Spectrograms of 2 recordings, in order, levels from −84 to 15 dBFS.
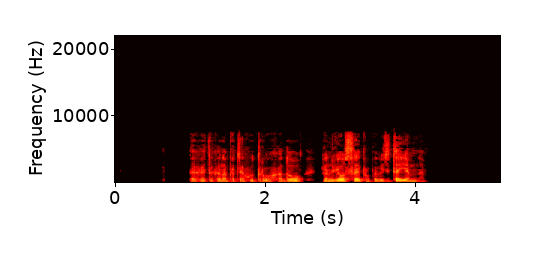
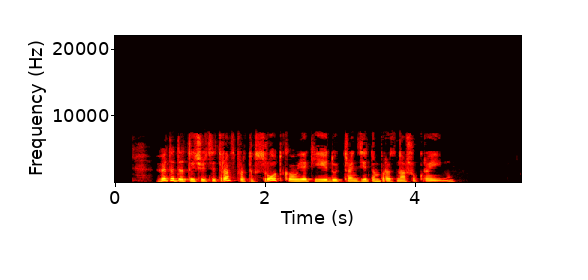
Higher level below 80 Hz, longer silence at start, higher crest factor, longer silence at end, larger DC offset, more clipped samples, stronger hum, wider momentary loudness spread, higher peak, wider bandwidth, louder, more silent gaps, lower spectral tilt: second, -66 dBFS vs -60 dBFS; first, 1 s vs 0.55 s; first, 22 dB vs 16 dB; about the same, 1 s vs 0.9 s; neither; neither; neither; about the same, 11 LU vs 9 LU; second, -6 dBFS vs -2 dBFS; about the same, 8 kHz vs 7.8 kHz; second, -27 LUFS vs -18 LUFS; first, 2.67-2.75 s vs none; about the same, -5 dB/octave vs -5.5 dB/octave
